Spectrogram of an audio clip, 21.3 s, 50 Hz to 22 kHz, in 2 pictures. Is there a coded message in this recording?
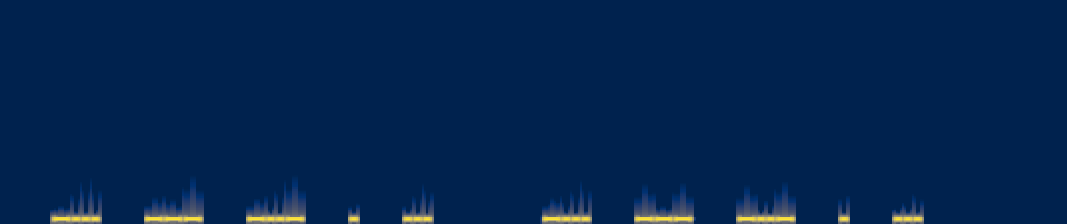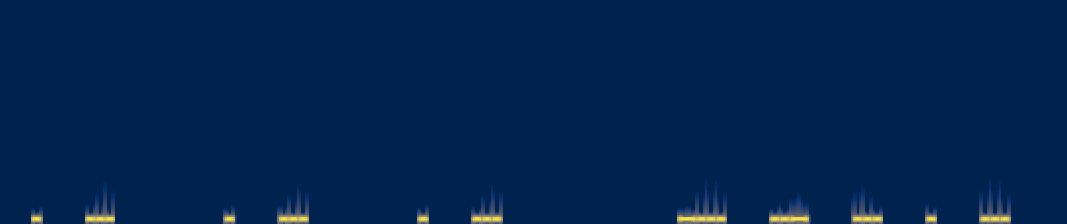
Yes: Morse code from 0.6 to 20.8 s, heard as a keyed tone, about 25 wpm, spaced as for 13 wpm, 600 Hz. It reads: BOXES BOXES ES ES ES BUSES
